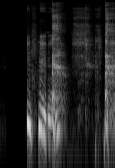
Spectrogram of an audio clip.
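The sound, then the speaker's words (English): Coughing from smoke filling a lab: a few short, harsh coughs in quick succession, some partly voiced, with a quieter breathy rasp between them. The coughs are moderately loud and not overlaid by speech. “Oh, you're coughing in my lab. Disgusting.”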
